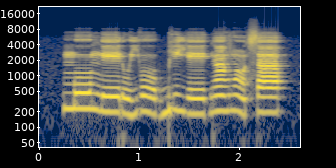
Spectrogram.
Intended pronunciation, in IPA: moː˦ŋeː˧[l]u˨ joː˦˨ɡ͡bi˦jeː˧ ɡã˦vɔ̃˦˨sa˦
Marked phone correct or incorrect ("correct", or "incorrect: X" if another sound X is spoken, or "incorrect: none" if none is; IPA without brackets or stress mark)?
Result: incorrect: ɾ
